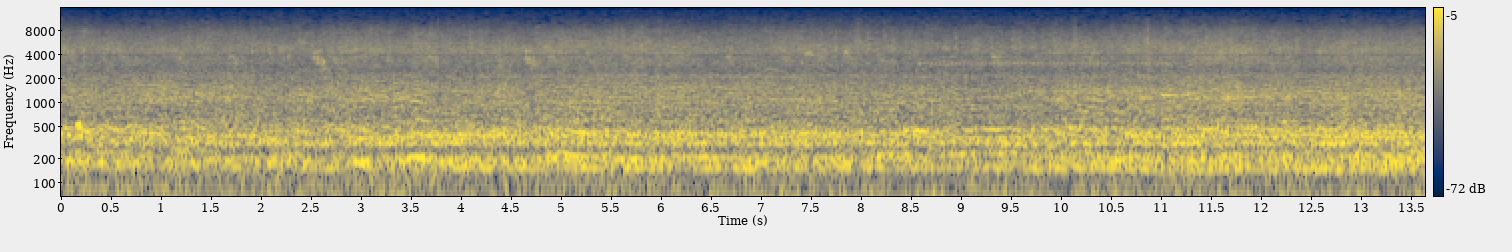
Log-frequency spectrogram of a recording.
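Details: Bees buzzing on pussy willow: a steady, dense, low hum with rich overtones that continues without a break throughout. Faint, brief higher whines drift above the drone.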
